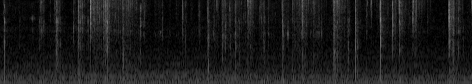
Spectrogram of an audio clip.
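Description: A utility blade carves crumbly chunks from a solid orange and green decorated bar of soap held in hand. Crisp, bright crunching snaps and scrapes come in an uneven series of short, sharp clicks over a faint steady low hum.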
